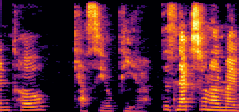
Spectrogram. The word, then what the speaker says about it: Cassiopeia: And up until recently, I would have called this one Cassiopeia, but I believe that some coaching from some Greek friends in my life has me now pronouncing it Cassiopeia.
